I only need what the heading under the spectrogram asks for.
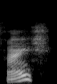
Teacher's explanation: Léonards nasalisent beaucoup, donc ils disent Finch.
